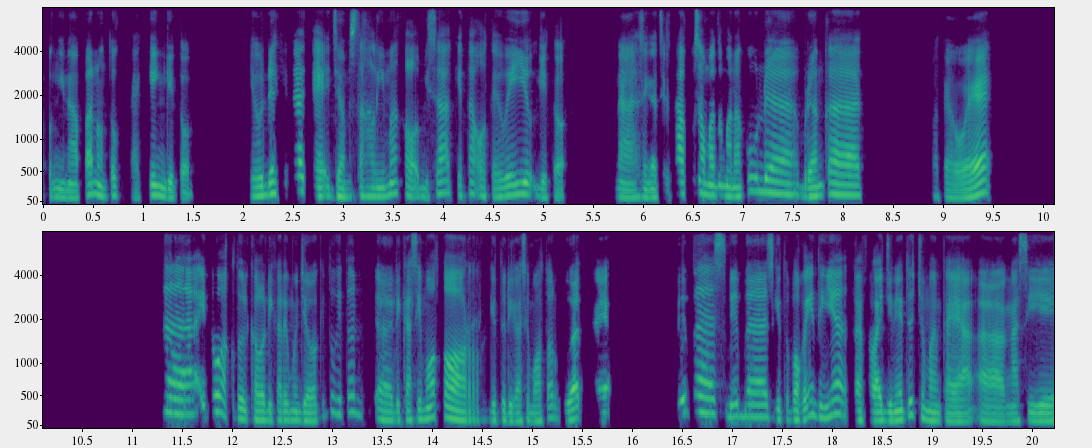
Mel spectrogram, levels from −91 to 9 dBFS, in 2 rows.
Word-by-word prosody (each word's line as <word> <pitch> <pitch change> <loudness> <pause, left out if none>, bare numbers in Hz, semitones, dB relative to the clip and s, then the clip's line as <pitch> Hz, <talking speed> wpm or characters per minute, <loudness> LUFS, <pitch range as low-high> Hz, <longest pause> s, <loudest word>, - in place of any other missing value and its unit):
penginapan 115 +5 -2
untuk 135 0 -2
packing 130 +7 0
gitu. 115 - -1 0.6
Ya 130 +1 +1
udah 165 +5 +3
kita 215 - -10
kayak 130 -2 +1
jam 120 -2 +1
4.30 130 +2 0
kalau 135 -8 -2
bisa 160 +10 -3
kita 140 -2 -6
OTW 125 -1 -3 0.2
yuk - - -9
gitu. 115 -4 -5 0.6
Nah 110 -1 -1
singkat 115 0 -2
cerita 170 -1 -2
aku - - -40
sama 170 -5 +2
temen 135 -2 +1
aku 205 +11 -3
udah 170 -5 +3
berangkat. 145 +3 +3 0.7
OTW. 115 - +3 1.8
Enggak, 220 -3 +3
itu - - -11
waktu 160 -9 -3
kalau 130 -1 +3
di 125 - -1
Karimunjawa 130 -2 0
itu 220 +5 -11
kita, 245 +3 -6 0.3
eee, 130 -3 +1
dikasih 135 +2 -1
motor 140 -7 +3
gitu, 125 +2 -3
dikasih 120 +1 -2
motor 120 +9 -3
buat 150 +5 +4
kayak 305 0 -2 0.6
bebas, 250 - +2
bebas 180 0 +1
gitu 145 - -4
pokoknya. 135 +8 +3
Intinya 175 +6 +3
travel 130 -2 -2
agent 125 +1 +3
itu 210 - +1
cuman 125 -4 +2
kayak, 110 0 +2
eee, 110 -2 0
kasih 115 0 -1
135 Hz, 160 wpm, -24 LUFS, 120-170 Hz, 1.8 s, buat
